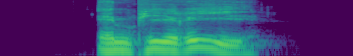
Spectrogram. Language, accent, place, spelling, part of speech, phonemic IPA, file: German, Germany, Berlin, Empirie, noun, /ˌɛm.piˈʁiː/, De-Empirie.ogg
- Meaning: empirical knowledge; knowledge based on testing and experience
